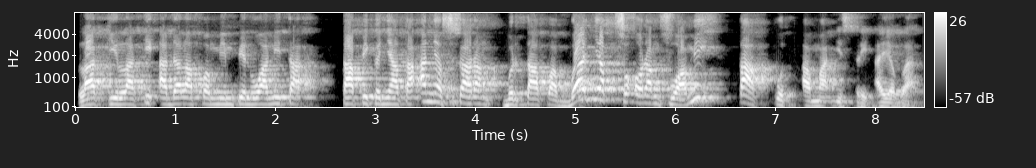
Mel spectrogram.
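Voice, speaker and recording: A man's voice: high-pitched, sing-song, measured pace. A man preaching a humorous wedding sermon, telling a story and quizzing the crowd. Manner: joking storyteller, asks the crowd questions. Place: hall with audience. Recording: echoey hall.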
